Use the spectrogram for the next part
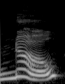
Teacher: So the word no, I don't hear any consonants at the end of that. It's saying it's long vowel sound because it's open. It's not closed in by a syllable.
